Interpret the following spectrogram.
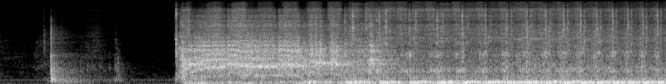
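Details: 1952 Ford Crestline engine revived after years sitting, with suspected vacuum leaks and the wiper line pinched off: cranks, catches and settles into a low, slightly lumpy idle at about three pulses a second; sounds fuel-starved.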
